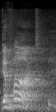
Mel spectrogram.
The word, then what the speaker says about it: Dupont: it your points you do it you're right dupont all right so um but this is brand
